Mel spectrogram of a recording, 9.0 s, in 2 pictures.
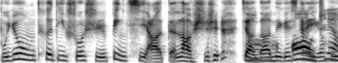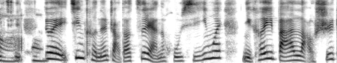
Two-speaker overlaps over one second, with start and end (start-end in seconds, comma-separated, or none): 3.2-5.1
